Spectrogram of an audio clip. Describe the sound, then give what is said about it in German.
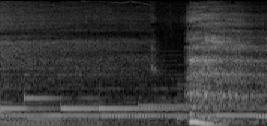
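A deep breath drawn in and let out through the mouth, taken once near the end as a breathy rush over soft, sustained, calm tones. “Atme ein paar Mal tief ein und über den Mund wieder aus.”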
